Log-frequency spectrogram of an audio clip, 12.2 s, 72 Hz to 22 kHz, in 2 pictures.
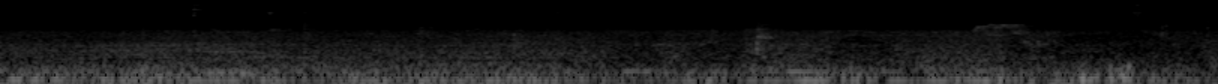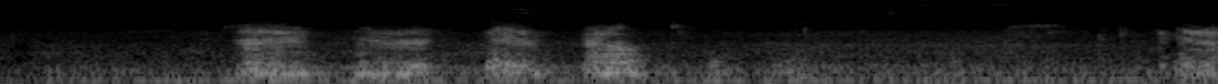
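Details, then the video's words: Rhodesian Ridgebacks, a 9-week-old puppy and a 9-month-old, in play fighting; low growling underneath, then a burst of four sharp yips or barks in quick succession, followed by quieter scuffling. "9 week Rhodesian Ridgeback play fighting with 9 Mo"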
